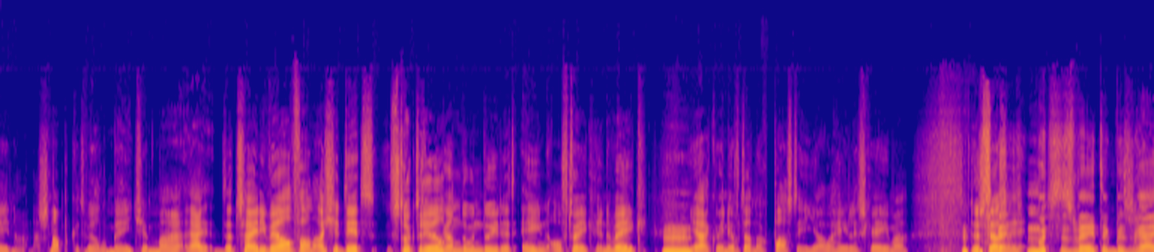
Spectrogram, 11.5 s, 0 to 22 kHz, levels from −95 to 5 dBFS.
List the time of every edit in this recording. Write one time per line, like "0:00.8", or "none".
0:04.4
